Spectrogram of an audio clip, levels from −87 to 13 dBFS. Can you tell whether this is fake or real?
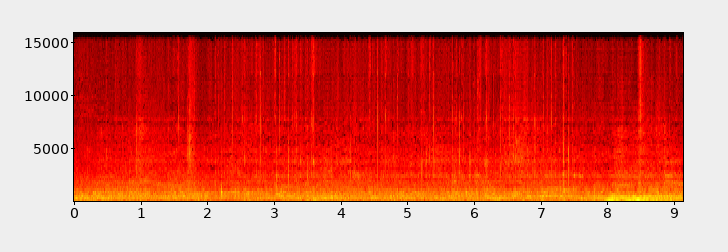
fake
